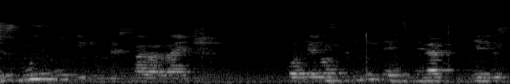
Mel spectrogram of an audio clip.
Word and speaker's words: Likert: La más utilizada es la escala Likert, que se llama Likert. Se escribe Likert, que en su esencia, en la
